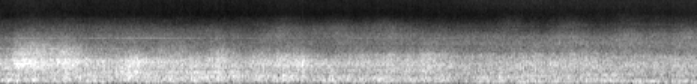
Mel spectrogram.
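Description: Airliner at Phoenix Sky Harbor Airport, a broad, steady jet rumble heard from a distance, moderately loud and slowly fading, with wind-like noise around it.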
